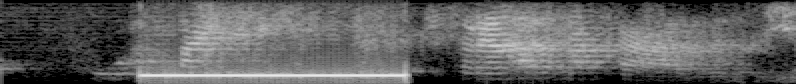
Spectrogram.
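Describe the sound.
A steady telephone ringback tone of about a second sounds as an outgoing call is placed. A voice talks over the tone and continues after it.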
